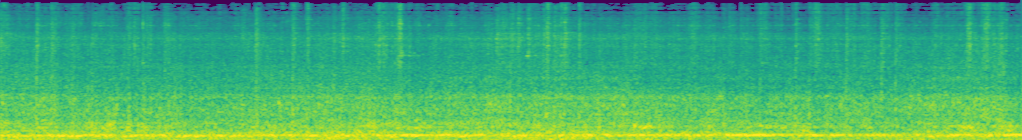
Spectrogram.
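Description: Miniature zoo train running along its track, heard from an open passenger car: a steady rumble of wheels on rails with a constant hum and scattered clicks.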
